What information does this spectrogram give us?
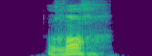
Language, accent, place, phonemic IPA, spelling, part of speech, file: German, Germany, Berlin, /ʁɔx/, roch, verb, De-roch.ogg
- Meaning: first/third-person singular preterite of riechen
